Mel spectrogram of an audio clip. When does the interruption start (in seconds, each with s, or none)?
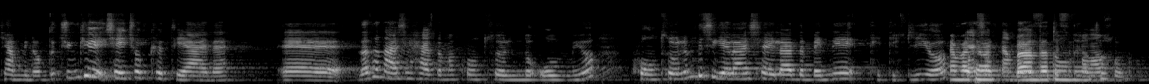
9.5 s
